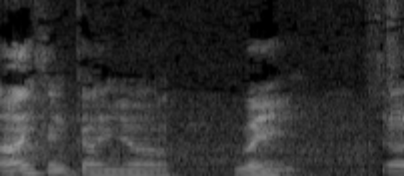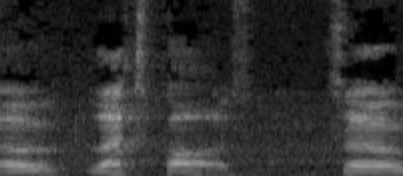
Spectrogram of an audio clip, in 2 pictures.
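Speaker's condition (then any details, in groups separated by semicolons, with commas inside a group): Tongue cancer surgery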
